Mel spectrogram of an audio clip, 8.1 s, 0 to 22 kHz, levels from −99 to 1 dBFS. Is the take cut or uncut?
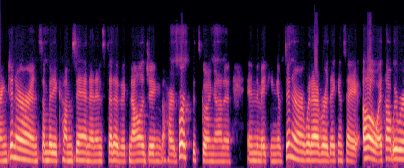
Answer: uncut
